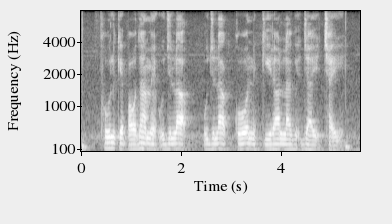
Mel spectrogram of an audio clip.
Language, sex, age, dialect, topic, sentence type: Magahi, female, 18-24, Western, agriculture, question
